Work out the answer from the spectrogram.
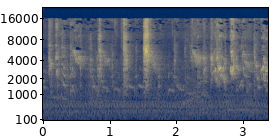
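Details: Budgerigars heard in the morning giving soft, scattered, high chirps and short raspy squawks, loosely spaced with brief sharp peaks, over a steady low background hum.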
